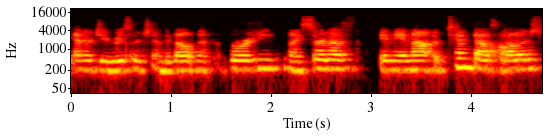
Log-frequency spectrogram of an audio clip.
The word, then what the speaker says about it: NYSERDA: NYSERDA.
